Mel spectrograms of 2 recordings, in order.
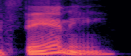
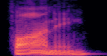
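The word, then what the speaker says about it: Fani: one prosecutor engaged by Fanny pronounced fonny Willis to persecute Trump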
